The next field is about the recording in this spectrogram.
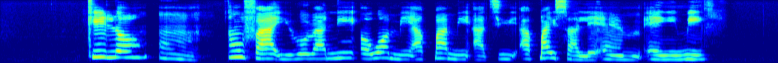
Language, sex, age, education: Yoruba, female, 30-45, tertiary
